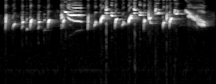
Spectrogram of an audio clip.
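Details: European goldfinch of the subspecies balcanica singing a dense, rapid twittering song of liquid, tinkling notes and short slurred trills, run together almost without pause for the whole stretch.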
